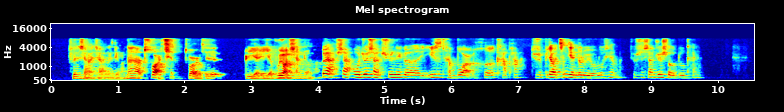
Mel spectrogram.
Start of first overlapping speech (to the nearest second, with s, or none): none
